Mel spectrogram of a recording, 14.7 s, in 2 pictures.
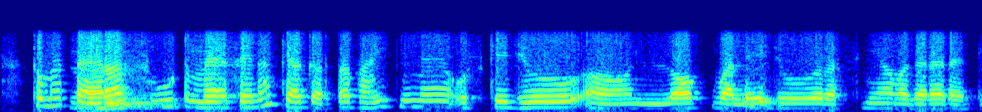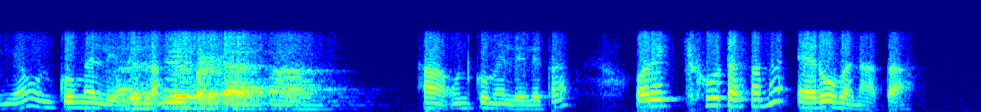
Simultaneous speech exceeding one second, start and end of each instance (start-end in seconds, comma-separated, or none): none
